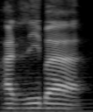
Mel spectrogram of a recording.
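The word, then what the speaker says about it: الربا: Jadi, cara pengucapannya berbeda dengan cara penulisannya. Yang tertulis wau tapi yang kita baca alif. Alif yang ditulis asala apa? Arriba.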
